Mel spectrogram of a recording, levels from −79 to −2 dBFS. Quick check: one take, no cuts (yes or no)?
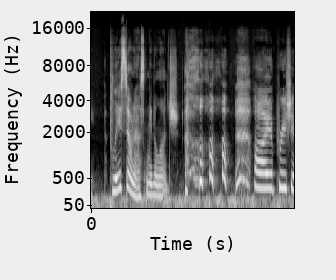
yes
